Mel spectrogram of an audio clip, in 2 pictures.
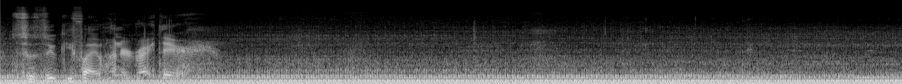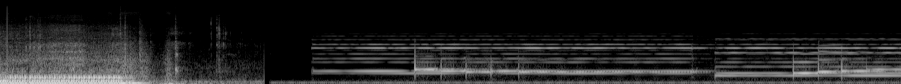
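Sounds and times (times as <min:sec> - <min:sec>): motorcycle engine idling: 0:00.0 - 0:10.2.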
